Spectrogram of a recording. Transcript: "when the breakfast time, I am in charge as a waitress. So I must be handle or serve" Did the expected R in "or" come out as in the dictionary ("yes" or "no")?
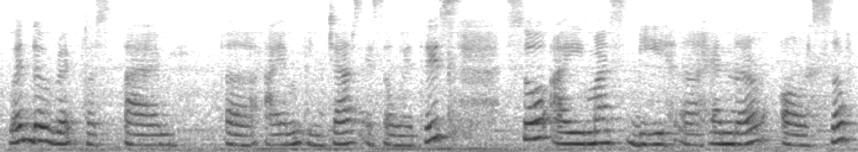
no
